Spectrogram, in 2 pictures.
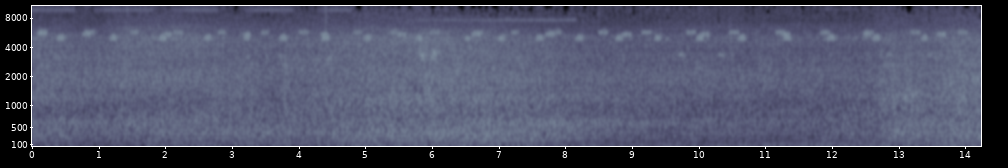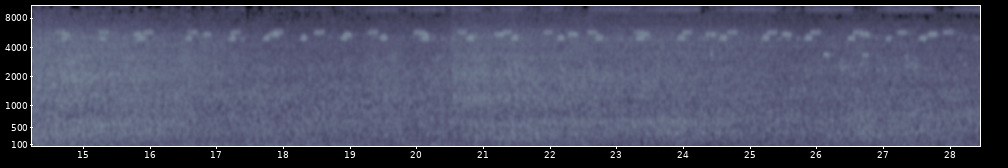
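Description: A train running along the coastal viaduct, a steady rumble that swells and eases twice. Over it an insect chirps high and evenly, about twice a second.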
